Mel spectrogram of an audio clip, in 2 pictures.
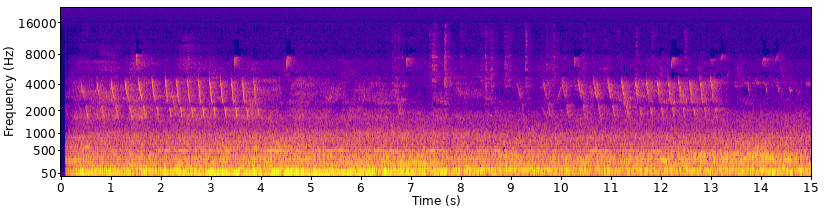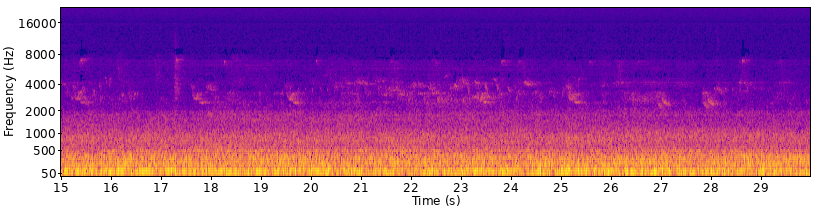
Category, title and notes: Soundscapes > Nature
Birds singing with distant jets and quiet air.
